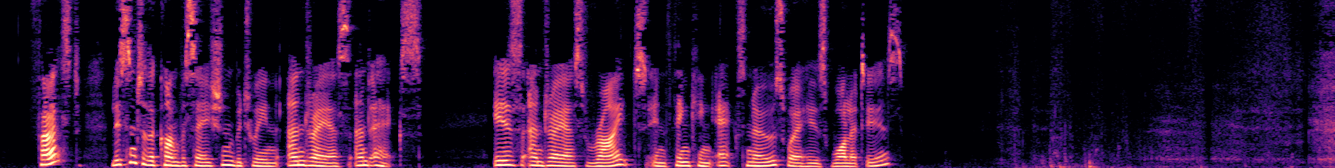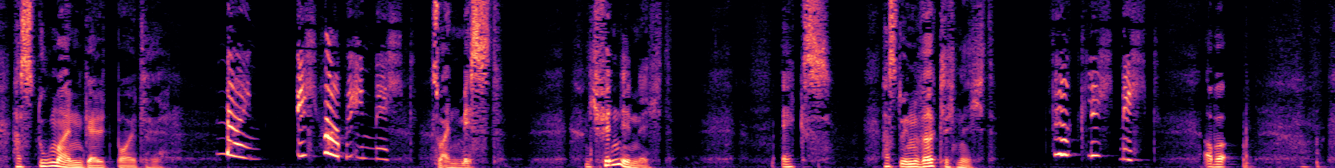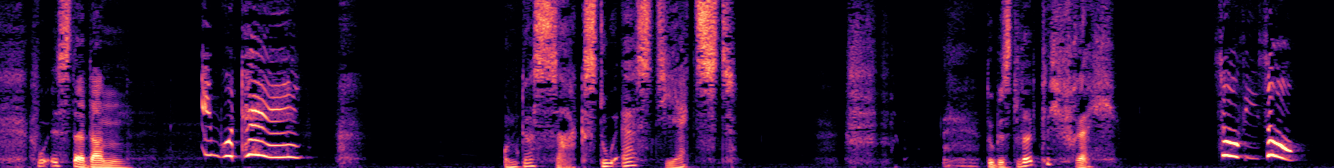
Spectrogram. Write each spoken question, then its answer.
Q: Is Andreas right in thinking X knows where his wallet is?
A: X hasn't got Andreas's wallet, but she knows where it is.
